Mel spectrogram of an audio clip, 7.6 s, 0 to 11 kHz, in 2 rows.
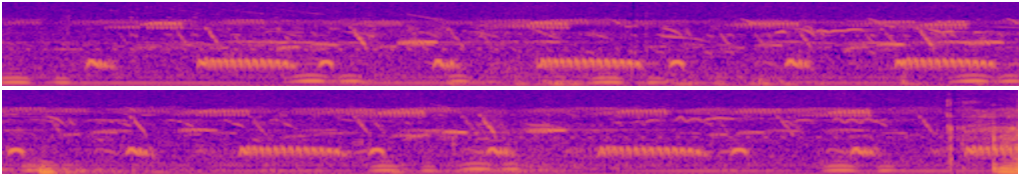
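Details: Southern ground hornbills in the wild at Djuma Game Reserve, 19 February 2017, late morning, distant groups responding. Low, hollow hooting booms come in regular groups of notes, with a busy chorus of other birdsong above them.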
